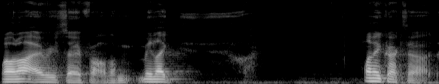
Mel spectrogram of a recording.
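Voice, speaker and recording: A man with a fairly low voice speaks in a loose, rambling vlog style. He circles back over his points and doubts himself as he goes, dropping in the odd mild swear word. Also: lively intonation, moderate pace. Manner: self-doubting, ruminating, mildly profane. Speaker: vlogger. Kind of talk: rambling casual vlog monologue.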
